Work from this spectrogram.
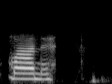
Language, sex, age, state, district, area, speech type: Manipuri, female, 18-30, Manipur, Chandel, rural, conversation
